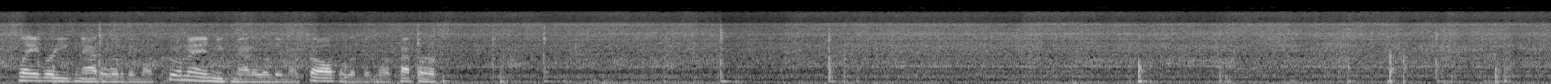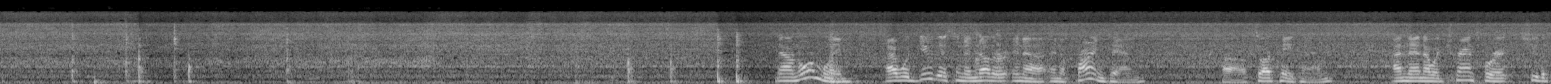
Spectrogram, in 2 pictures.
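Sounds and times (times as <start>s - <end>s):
food sizzling in hot oil: 0.0s - 31.0s
wooden spoon knocking on pot: 11.3s - 11.6s, 12.2s - 15.2s, 16.2s - 17.6s, 21.7s - 23.1s.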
